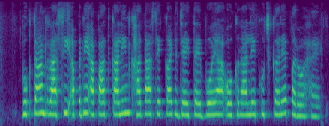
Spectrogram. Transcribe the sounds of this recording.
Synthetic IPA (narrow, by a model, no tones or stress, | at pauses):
bʱʊkt̪aːnɾaːsiʔəpneʔapaːt̪kaːliːnkʰaːt̪asekəʈd͡ʒəjt̪əjboːjaʔoːkɾaːlekʊt͡ʃʰkəɾepəɾoɦɛː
